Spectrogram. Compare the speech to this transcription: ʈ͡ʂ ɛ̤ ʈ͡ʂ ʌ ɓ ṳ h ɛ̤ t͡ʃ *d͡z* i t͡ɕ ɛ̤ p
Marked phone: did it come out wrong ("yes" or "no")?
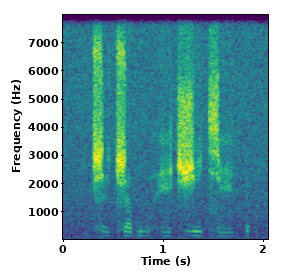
yes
